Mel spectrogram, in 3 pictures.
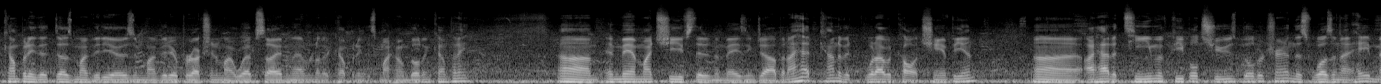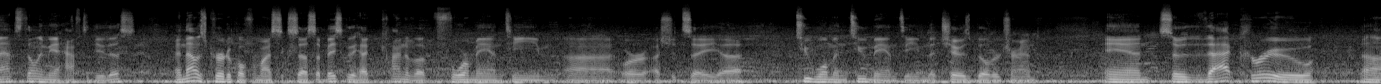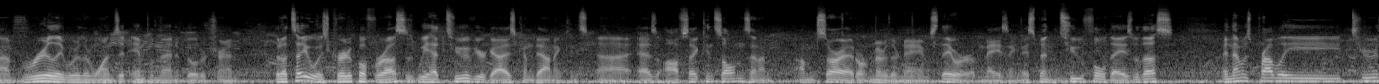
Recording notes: This week on The Building Code we are LIVE from Las Vegas at the International Builders’ Show!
